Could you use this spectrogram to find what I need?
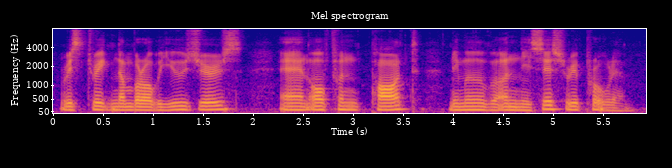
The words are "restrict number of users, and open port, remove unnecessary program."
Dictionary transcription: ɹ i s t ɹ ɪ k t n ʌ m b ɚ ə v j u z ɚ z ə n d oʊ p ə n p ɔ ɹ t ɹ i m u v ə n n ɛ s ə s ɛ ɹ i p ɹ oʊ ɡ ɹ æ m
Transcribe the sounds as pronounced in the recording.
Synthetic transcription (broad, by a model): ɹ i s t ɹ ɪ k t n ʌ m b ɚ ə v j u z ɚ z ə n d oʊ f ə n p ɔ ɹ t ɹ i m u v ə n n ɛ s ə s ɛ ɹ i p ɹ oʊ ɡ ɹ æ m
